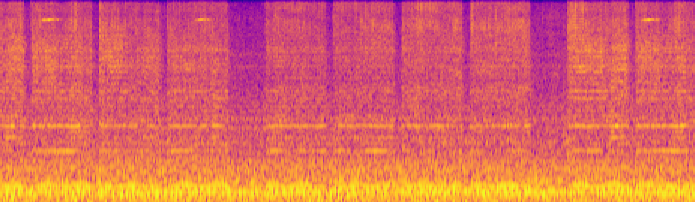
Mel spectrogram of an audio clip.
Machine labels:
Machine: slide rail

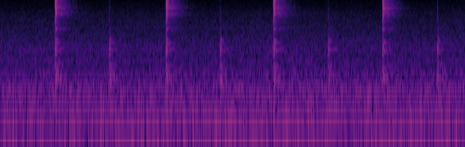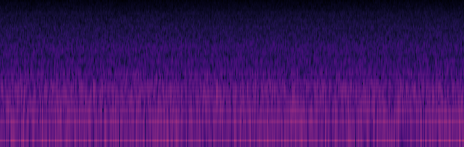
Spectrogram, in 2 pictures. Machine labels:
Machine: valve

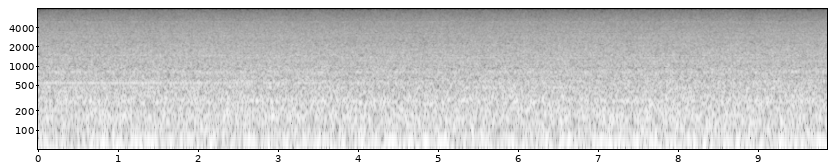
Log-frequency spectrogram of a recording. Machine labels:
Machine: fan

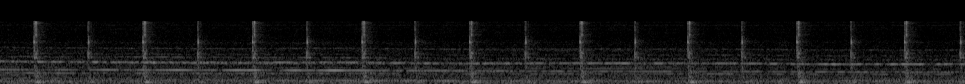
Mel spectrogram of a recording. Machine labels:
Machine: valve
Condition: normal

